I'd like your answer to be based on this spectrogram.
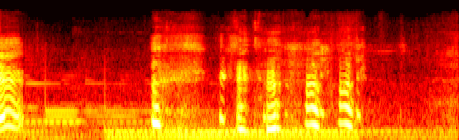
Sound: giggling

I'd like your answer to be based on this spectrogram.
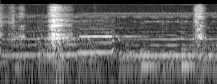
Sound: Ağlama sesi

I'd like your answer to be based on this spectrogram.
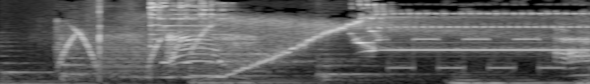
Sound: beeping

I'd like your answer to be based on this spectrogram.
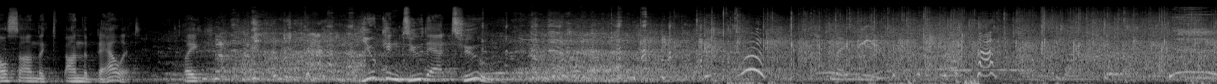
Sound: laughter; laughter and applause

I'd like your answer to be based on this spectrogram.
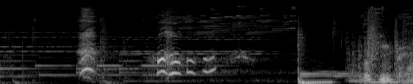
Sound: gasp

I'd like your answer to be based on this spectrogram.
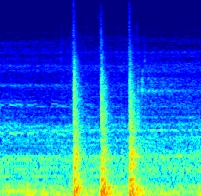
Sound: pounding on door

